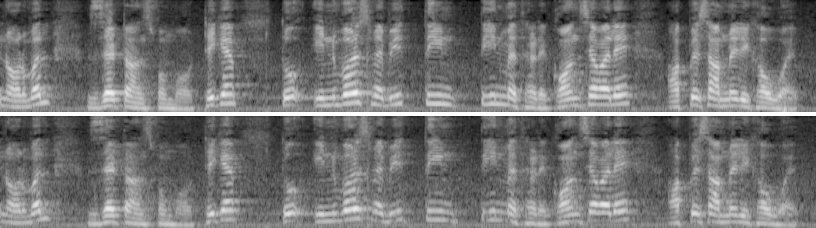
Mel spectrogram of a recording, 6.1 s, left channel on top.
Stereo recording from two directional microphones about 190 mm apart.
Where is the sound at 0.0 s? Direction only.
35° left (ahead or behind).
